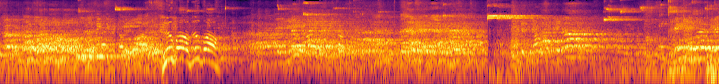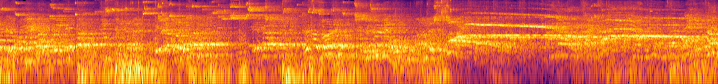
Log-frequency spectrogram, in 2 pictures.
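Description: A basketball being dribbled and bouncing on a hardwood gym floor during live play, ringing in a large echoing hall.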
